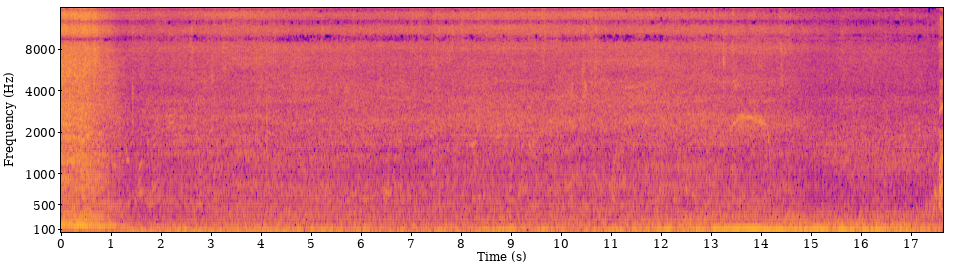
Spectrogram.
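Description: Drag racing cars, a Corvette and a Honda, rumble in a low, steady engine drone that swells toward the end at an outdoor event, with someone talking over the noise.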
